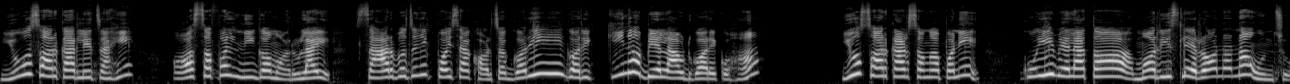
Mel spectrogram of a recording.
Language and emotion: Nepali, angry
